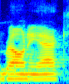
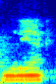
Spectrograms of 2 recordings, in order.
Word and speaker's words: Moniak: Moniak, yeah. Moniak.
